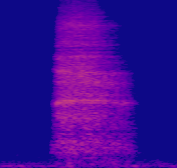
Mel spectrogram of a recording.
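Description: A single heavy, breathy exhale or inhale of a man who has fallen asleep in a narrow boy's bed, fairly loud, lasting under a second over a faint low hum, with no voices.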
